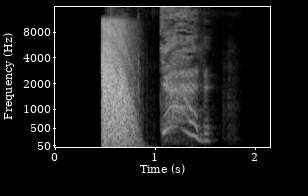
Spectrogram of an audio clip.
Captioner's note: gasp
